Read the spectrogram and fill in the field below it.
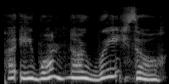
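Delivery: high, upset protest; tearful, breathless. A narrator's reading. Meg defends herself to Marsh, tearfully breathless. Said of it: "tearful breathlessness".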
